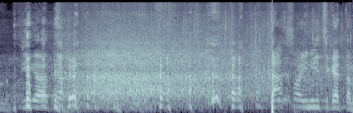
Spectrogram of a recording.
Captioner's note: laughs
